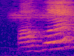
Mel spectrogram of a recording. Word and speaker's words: hour: It will be noticed that the words our, honest and had begin with a vowel sound. As the initial consonant H is not pronounced.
